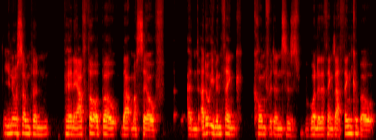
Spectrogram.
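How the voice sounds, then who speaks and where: A man's voice: medium pitch, fairly even intonation, moderate pace, darkish tone. Reflective young Scottish man. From Spain. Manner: candid, reflective. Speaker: guest. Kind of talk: webinar conversation.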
